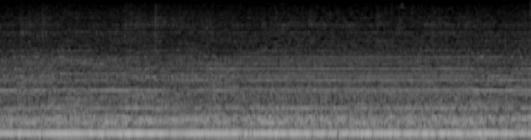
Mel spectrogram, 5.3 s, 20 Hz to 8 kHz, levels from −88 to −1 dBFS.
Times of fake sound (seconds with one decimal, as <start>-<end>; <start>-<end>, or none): 0.0-2.4; 4.7-5.3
